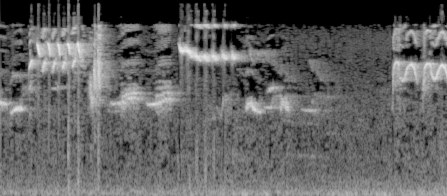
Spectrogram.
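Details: High-pitched song of a flycatcher called sikatan londo, meant as training material for caged birds: sharp repeated chirps, a bright trill, a descending whistle and wavering high notes, separated by a short near-silent pause.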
